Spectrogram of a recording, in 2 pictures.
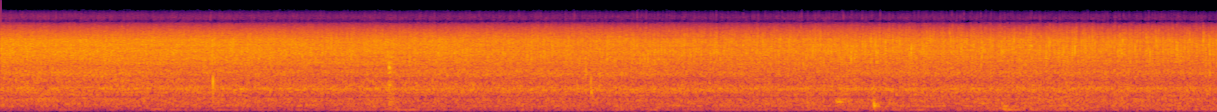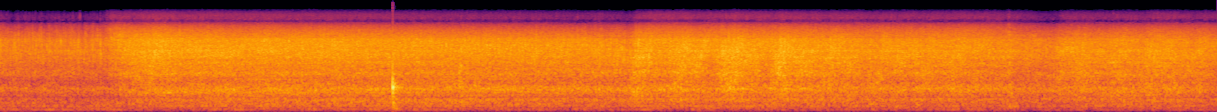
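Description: Ground spice paste frying in a pan for a Bengali-style yam kofta curry, a steady broadband sizzle that swells louder midway as more goes in, with a faint tap or two of a utensil; no one speaks.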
